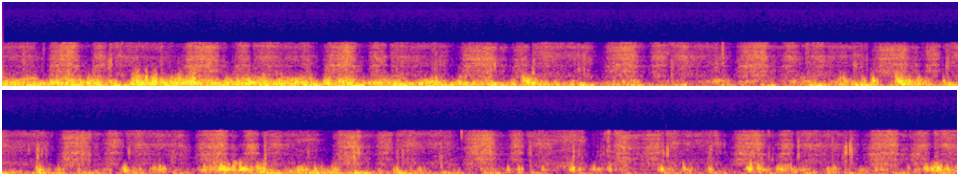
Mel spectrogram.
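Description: A runner's footsteps on dry leaf litter, grass and twigs, an even stride of about three steps a second. A low rumble sits under them, heavy for the first few seconds and then fading.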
